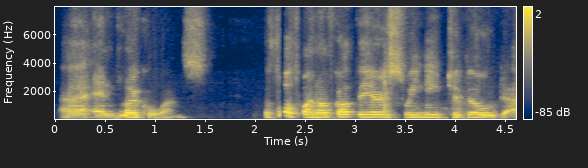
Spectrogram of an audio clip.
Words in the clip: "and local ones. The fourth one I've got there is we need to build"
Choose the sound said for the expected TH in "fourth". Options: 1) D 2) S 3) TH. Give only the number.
3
